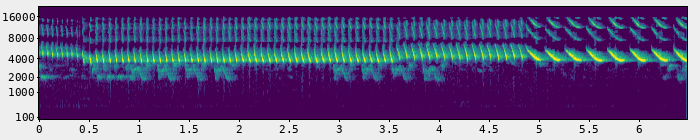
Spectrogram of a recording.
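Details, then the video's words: Belgian canary singing a long, fast, even trill of high notes, shifting after about five seconds into slower, sweeping, down-slurred notes repeated roughly twice a second; no other sounds stand out. "COMO FAZER SEU CANARIO CANTAR MUITO 20 MINUTOS DE CANTO"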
